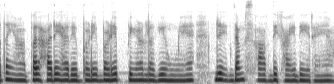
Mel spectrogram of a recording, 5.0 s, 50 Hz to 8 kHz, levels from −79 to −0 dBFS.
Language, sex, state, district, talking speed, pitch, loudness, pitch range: Hindi, female, Chhattisgarh, Kabirdham, 205 wpm, 195 Hz, -19 LUFS, 190-205 Hz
